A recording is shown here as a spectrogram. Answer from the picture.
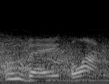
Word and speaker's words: Uwe Block: The pronunciation is Uwe Block, as in mop.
